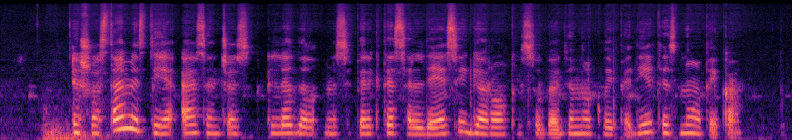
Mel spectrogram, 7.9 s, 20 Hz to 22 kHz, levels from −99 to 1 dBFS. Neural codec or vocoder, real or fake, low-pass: vocoder, 44.1 kHz, 128 mel bands, Pupu-Vocoder; fake; 19.8 kHz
